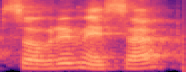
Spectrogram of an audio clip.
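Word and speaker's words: Sobremesa: Thank you so much for coming on Moms Don't Have Time to Read Books to discuss Sombre Mesa. Did I say that right? – Yeah, Sobre Mesa, perfect.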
